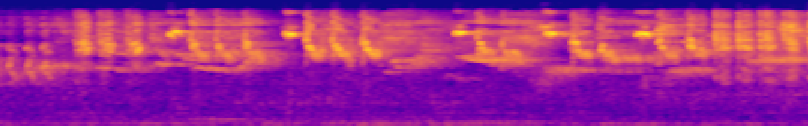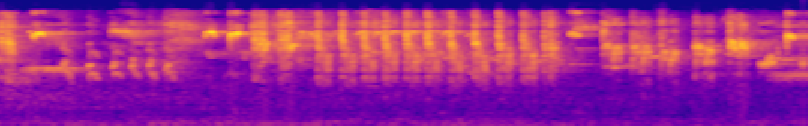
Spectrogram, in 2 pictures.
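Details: Black-browed reed warbler singing energetically, prized for its unique voice as a song tutor. A loud, dense stream of harsh high chattering and buzzy trills, with brief dips between bursts.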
